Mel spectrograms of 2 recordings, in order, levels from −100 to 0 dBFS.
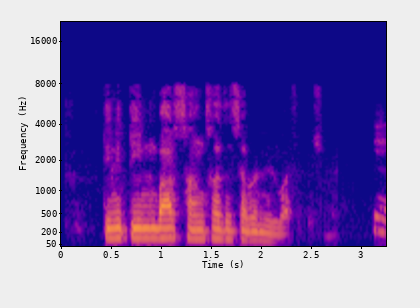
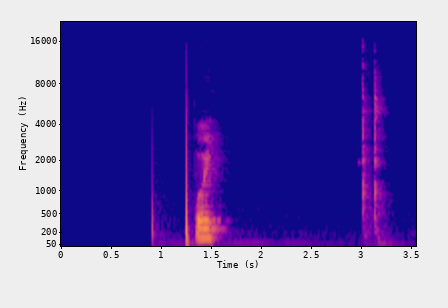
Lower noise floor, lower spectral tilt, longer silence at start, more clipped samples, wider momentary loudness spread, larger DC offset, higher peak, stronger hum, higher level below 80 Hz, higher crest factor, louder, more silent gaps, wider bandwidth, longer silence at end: second, -77 dBFS vs -88 dBFS; about the same, -7 dB/octave vs -7 dB/octave; second, 0.45 s vs 1.35 s; neither; second, 16 LU vs 21 LU; neither; second, -20 dBFS vs -12 dBFS; neither; second, -74 dBFS vs -66 dBFS; second, 18 dB vs 30 dB; about the same, -36 LUFS vs -35 LUFS; neither; second, 8.2 kHz vs 14.5 kHz; second, 0 s vs 0.4 s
